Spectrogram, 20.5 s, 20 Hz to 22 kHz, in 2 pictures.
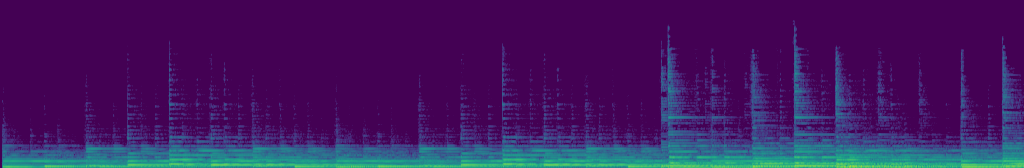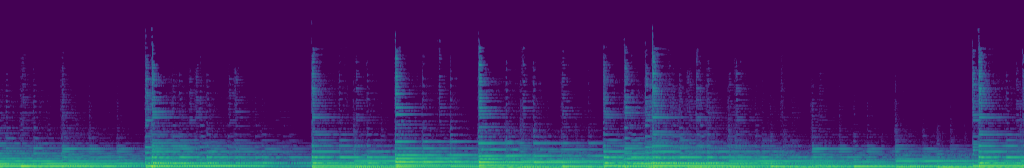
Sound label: bgm zone tower; zone5 tower10f; goken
